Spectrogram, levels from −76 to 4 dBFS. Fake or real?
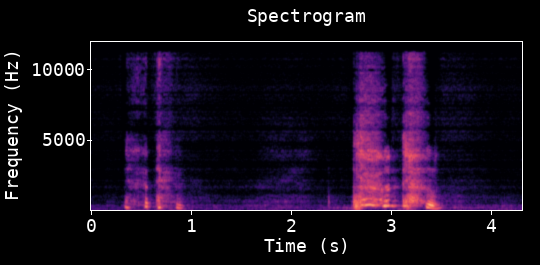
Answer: fake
